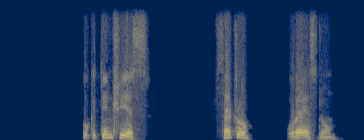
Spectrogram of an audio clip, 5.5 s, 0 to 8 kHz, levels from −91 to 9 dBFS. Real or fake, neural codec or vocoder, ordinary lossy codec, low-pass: real; none; Opus, 64 kbps; 7.2 kHz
